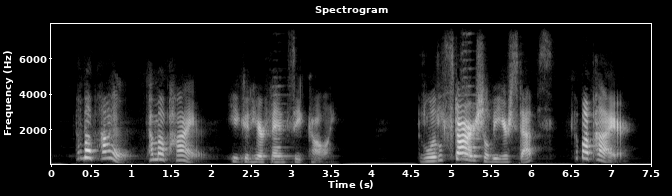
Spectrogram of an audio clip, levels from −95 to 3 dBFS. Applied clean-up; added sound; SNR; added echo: neural mask model DeepFilterNet 3.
